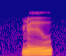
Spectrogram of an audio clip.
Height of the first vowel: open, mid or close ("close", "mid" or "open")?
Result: mid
